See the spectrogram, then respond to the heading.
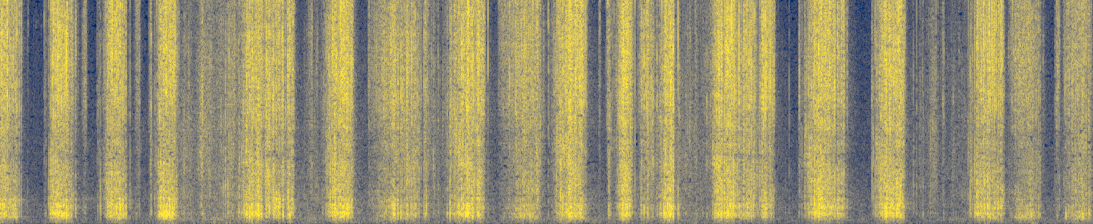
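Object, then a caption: Sequin fabric plush toy. A stuffed, soft-filled plush pig covered in reversible pink and gold sequins is scratched and rubbed with long red acrylic nails. Bright, crinkly scratching comes in repeated short bursts with brief pauses between strokes. There is almost no low end, and the energy sits mostly in the high range.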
